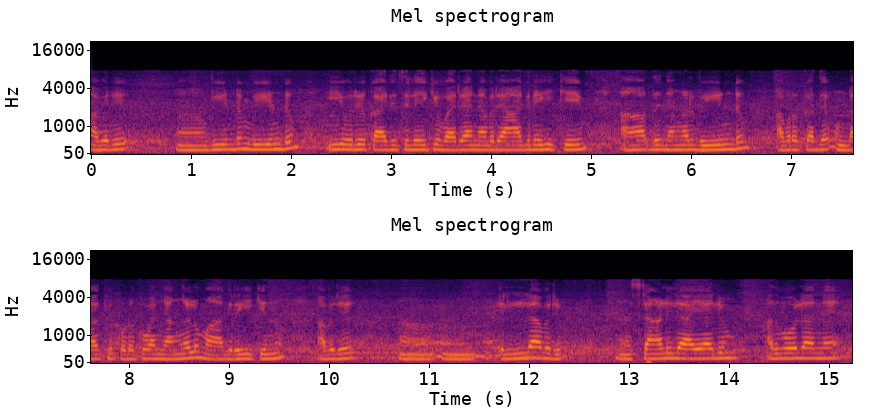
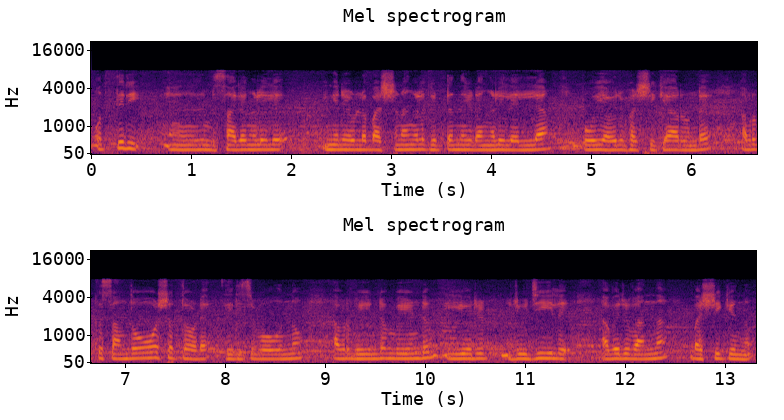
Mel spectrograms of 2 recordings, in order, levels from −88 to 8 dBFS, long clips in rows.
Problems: background sounds at intervals, background conversations at intervals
